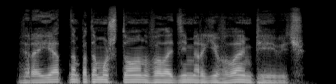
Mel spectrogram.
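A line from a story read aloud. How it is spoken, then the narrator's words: Quiet, close to ear. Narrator (Russian): наклонившись к уху, тихо ответил Андрей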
